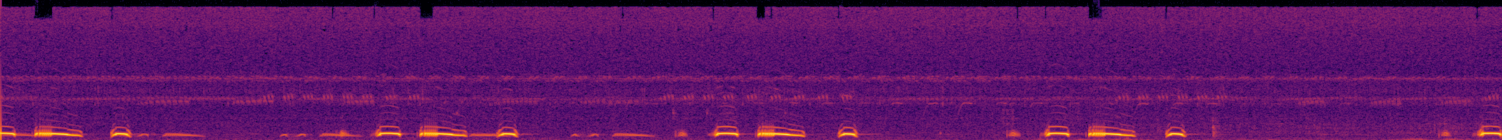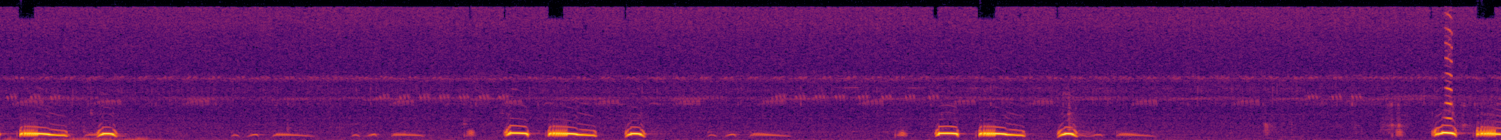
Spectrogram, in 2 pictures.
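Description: Spotted dove cooing: a short phrase of three or four notes, repeated about every three to four seconds, with a longer pause midway.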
